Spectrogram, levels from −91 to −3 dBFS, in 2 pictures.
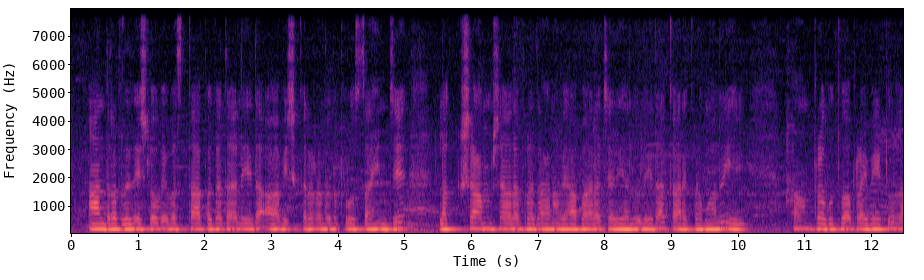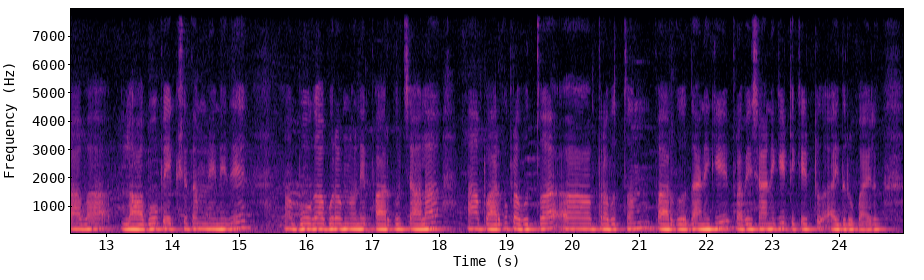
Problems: background sounds at intervals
